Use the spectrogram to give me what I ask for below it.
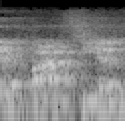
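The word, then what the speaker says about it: partial: तो इसमें पार्शियल ना पढ़ के हम क्या कहेंगे? पार्शियल पढ़ेंगे। क्या पढ़ेंगे? पार्शियल पढ़ेंगे इसको। इसका प्रोनाउंसिएशन सा के रूप में करेंगे।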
